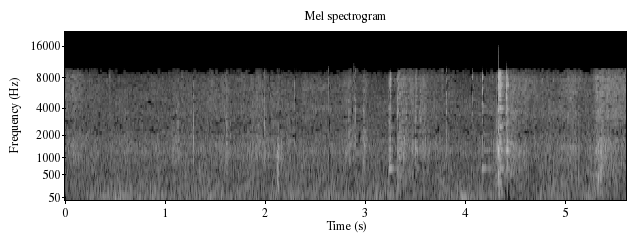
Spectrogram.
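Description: Small clicks and rustles of hands handling food packets and a metal camp mug, over a steady hiss, with one sharp click about four seconds in.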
